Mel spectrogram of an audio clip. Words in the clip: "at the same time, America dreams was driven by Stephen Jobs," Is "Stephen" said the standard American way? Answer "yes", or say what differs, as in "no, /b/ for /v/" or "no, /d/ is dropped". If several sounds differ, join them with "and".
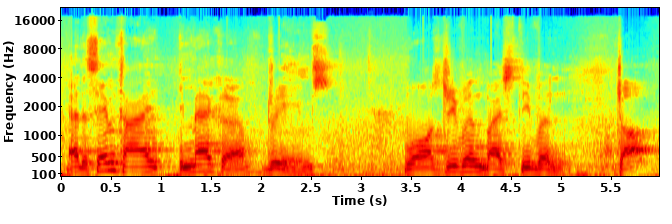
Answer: yes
